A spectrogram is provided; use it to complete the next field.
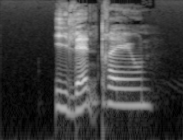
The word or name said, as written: ilanddreven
